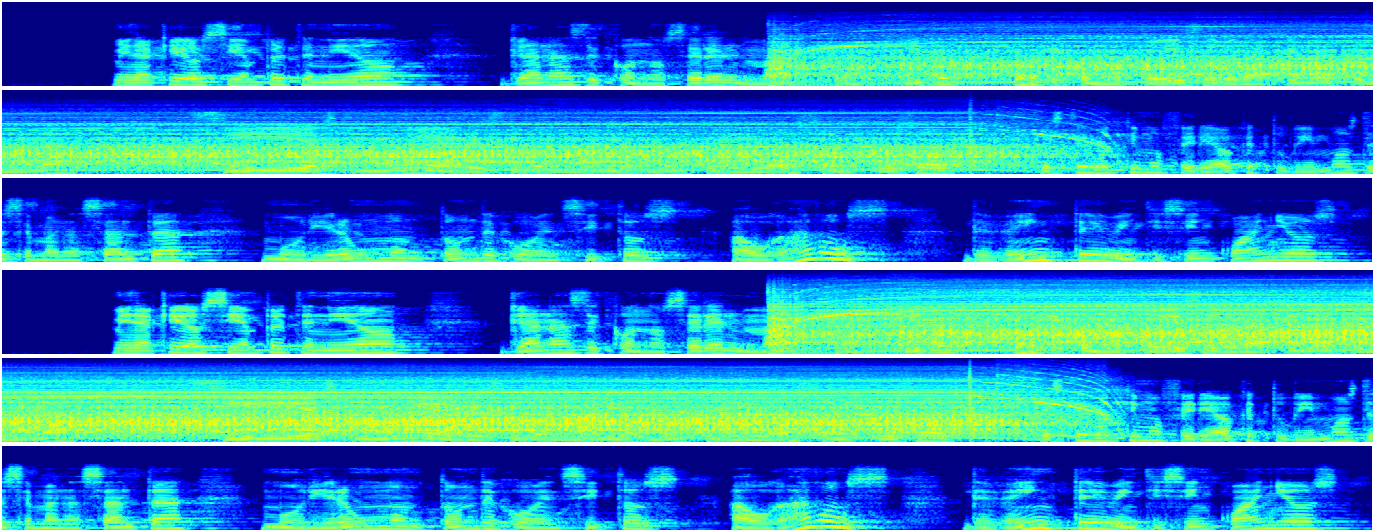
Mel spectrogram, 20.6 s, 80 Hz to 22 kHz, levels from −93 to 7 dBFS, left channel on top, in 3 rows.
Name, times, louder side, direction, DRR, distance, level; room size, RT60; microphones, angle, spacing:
voice 1, 0.6-17.1 17.3-20.5, right 2 dB, 35° right, 8 dB, 2.1 m, -36 dB
Domestic sounds home sounds, 3.8-12.5, right 7 dB, 85° right, 0.8 m, -27 dB
30.0 x 29.0 x 4.7 m, 0.76 s
head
